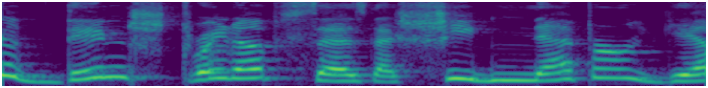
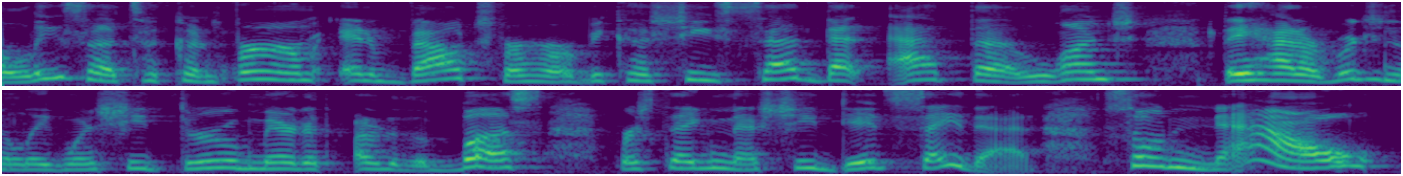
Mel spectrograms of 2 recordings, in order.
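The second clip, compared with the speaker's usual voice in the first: ordinary talk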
